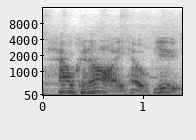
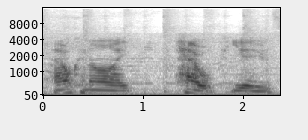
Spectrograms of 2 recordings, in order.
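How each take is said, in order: First: The stress falls on the word I. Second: The stress falls on the word help. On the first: "if you put the emphasis on I" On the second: "if you put the emphasis on help"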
